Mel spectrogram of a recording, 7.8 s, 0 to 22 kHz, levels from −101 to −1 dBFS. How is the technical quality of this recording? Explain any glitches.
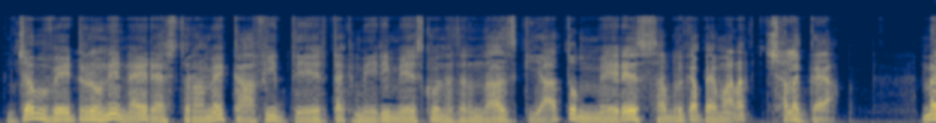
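The quality is noticeably compromised: the whole speech clip carries plainly audible codec damage, plus three small pre-echo smears.

Throughout, the treble sounds synthetic, with a gritty, lispy edge on s sounds and nothing above 12.3 kHz. That's likely HE-AAC compression at a low rate, fitting roughly 16 kbps, where upper bands are copied up from lower ones instead of coded, so harmonics don't line up.

Pre-echo shows up at 0.65 s, 3.54–3.56 s and 5.69–5.73 s, smearing 12, 27 and 31 ms ahead of sharp attacks. The codec spreads block-wide quantisation noise into the quiet gap before each onset, so you hear a brief hiss and a softened attack.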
